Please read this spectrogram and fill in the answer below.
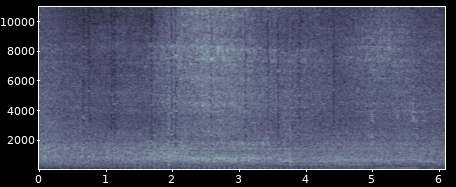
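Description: Motorcade cars driving past in a line, a steady hum of engines and tyre noise that swells about two seconds in and eases off toward the end.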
